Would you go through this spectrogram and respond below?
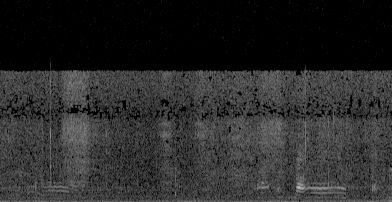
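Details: Homeless tabby, calico, dilute calico, black and blue cats fed homemade food at night; several faint drawn-out meows, a pair near one second and louder overlapping ones around four to five seconds, over constant low background rumble.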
